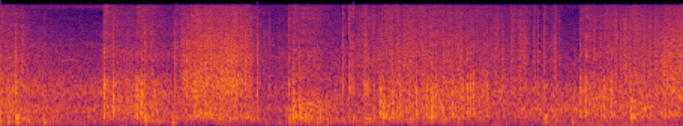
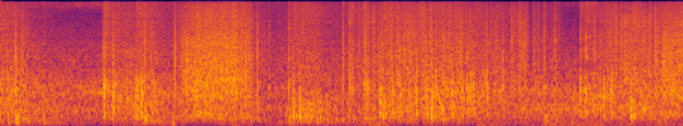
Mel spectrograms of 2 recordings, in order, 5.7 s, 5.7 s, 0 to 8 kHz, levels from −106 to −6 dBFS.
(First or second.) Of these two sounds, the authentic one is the first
